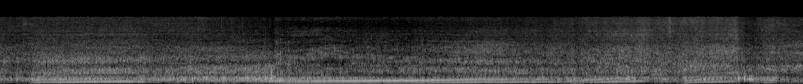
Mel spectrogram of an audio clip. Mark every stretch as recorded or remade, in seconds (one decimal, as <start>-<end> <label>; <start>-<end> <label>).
0.0-3.6 recorded; 3.6-8.0 remade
